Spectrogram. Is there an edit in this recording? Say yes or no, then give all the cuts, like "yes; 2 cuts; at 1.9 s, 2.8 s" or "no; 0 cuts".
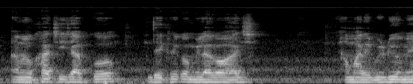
no; 0 cuts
